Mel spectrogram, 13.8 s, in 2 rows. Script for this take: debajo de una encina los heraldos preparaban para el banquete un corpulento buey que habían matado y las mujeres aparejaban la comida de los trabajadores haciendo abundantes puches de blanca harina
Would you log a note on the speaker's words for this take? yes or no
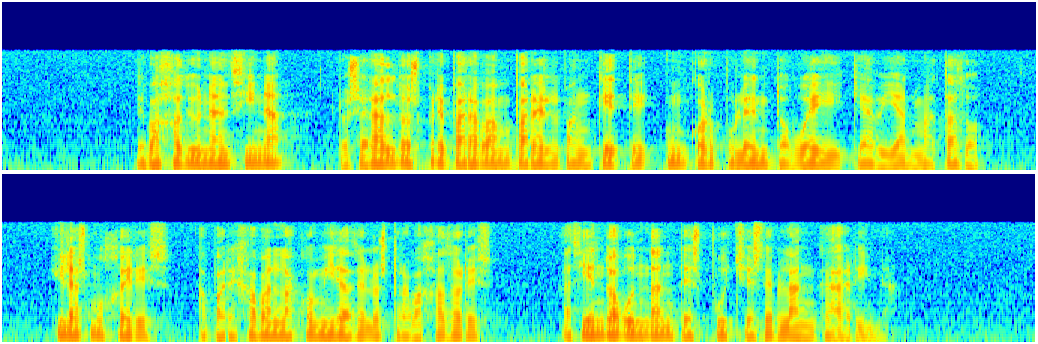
no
